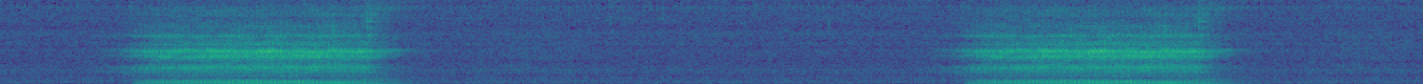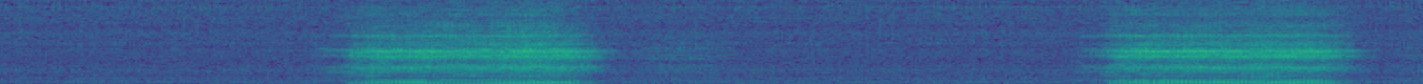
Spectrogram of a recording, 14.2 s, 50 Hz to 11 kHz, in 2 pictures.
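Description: Four loud, vibrating snores, one every four seconds or so, about 15 breaths a minute, with quiet pauses between. Adult snoring during sleep.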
